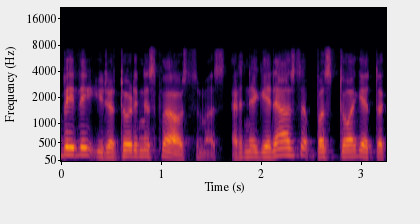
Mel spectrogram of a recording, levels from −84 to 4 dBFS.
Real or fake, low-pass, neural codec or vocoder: fake; 7.2 kHz; codec, 24 kHz, 0.9 kbps, WavTokenizer, medium speech release version 1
